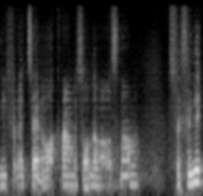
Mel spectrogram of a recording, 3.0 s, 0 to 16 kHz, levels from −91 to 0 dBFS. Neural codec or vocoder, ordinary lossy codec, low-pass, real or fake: codec, 44.1 kHz, 0.9 kbps, DAC; none; 14.4 kHz; fake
